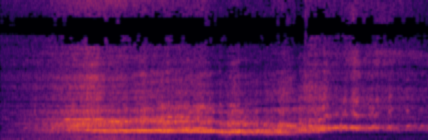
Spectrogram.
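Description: Toyota Fortuner drifting, a loud sustained tire skid and squeal that swells and slowly fades over several seconds, with engine noise beneath.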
